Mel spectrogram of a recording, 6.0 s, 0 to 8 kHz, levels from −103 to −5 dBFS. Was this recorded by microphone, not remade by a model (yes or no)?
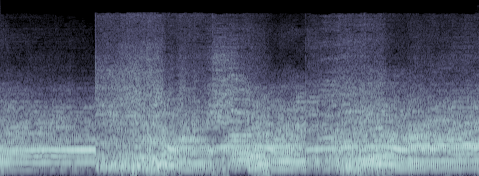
no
